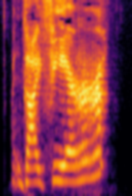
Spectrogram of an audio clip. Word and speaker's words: Guy Fieri: Guy Fieri.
